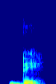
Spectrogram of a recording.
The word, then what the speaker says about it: des: On prononce des, tout simplement. Des fromages. Parce que, comme Adriana a dit, la plupart du temps, on ne prononce pas le S à la fin.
